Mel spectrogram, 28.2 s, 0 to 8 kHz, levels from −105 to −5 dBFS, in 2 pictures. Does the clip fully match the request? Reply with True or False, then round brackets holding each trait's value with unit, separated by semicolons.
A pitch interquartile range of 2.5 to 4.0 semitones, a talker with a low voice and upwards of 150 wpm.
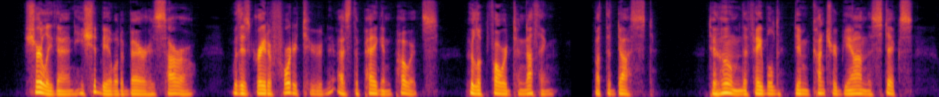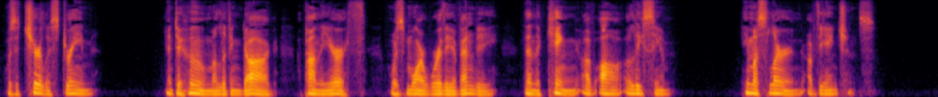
False (2.8 semitones; 110 Hz; 140 wpm)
